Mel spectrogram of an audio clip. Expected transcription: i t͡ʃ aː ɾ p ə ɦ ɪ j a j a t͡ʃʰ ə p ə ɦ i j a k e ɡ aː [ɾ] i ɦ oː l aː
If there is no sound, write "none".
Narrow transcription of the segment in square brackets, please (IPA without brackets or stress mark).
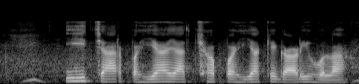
ɽ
